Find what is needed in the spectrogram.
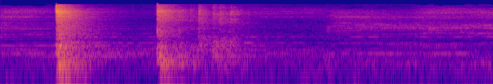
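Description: Two sharp snaps about half a second apart, the first the louder, as hands work a circuit breaker loose in an electrical breaker panel.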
